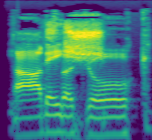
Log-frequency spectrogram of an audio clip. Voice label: saying that's the joke funny accent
